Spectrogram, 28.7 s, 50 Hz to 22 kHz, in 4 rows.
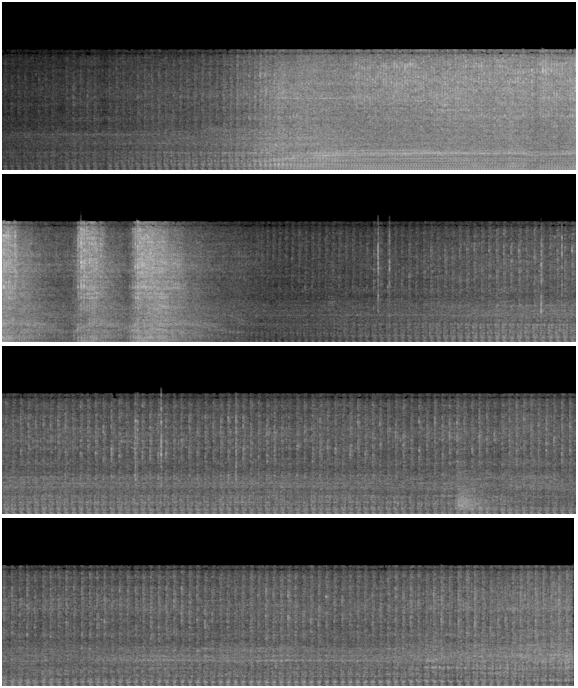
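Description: BMW F 650 (Typ 169) single-cylinder four-stroke engine running. It is revved up and held for a few seconds, blipped twice quickly, then settles to a steady idle. The exhaust header is leaking where it meets the connecting pipe.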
